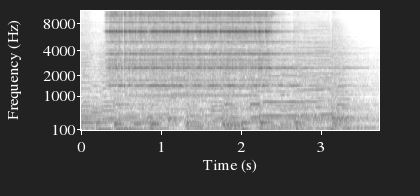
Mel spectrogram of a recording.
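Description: A bright electric bell rings continuously for about two seconds, loud, then stops abruptly and its tone fades out, with no voices present.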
